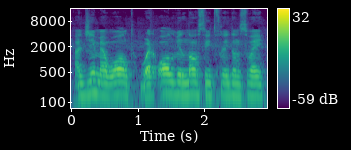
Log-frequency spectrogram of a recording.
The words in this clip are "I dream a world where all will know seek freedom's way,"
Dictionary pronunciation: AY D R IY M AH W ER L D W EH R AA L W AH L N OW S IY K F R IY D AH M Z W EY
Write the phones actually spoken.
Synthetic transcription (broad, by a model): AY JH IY M AH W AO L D W EH R AA L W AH L N OW S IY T F R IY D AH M S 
